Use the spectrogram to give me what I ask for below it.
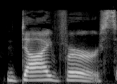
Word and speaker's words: diverse: some beautiful diverse geography diverse is also pronounced diverse you'll hear both pronunciations they're both correct okay so the next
